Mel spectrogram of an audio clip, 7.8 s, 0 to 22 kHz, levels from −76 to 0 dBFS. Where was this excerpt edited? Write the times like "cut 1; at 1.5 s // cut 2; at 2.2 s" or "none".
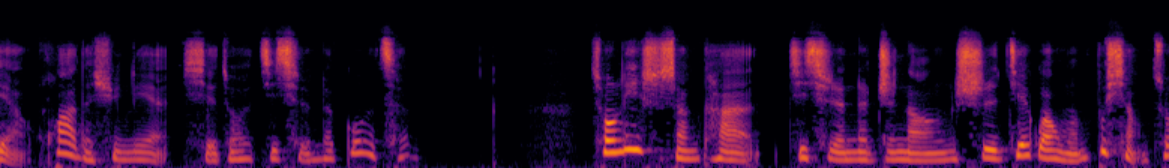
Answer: none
